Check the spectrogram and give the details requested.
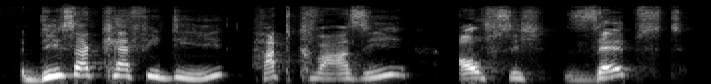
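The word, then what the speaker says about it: Keffe D: Da haben die einen Kerl namens Kefi D, glaube ich, spricht man den aus. K-E-F-F-E und dann D, Kefi D, festgenommen.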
